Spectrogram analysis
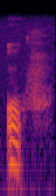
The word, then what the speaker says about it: au: va utiliser la contraction aux éclats ce noté la différence il va au commissariat il va au cours de tennis prononciation identique et on prononce comme la lettre o d'accord par conséquent attention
